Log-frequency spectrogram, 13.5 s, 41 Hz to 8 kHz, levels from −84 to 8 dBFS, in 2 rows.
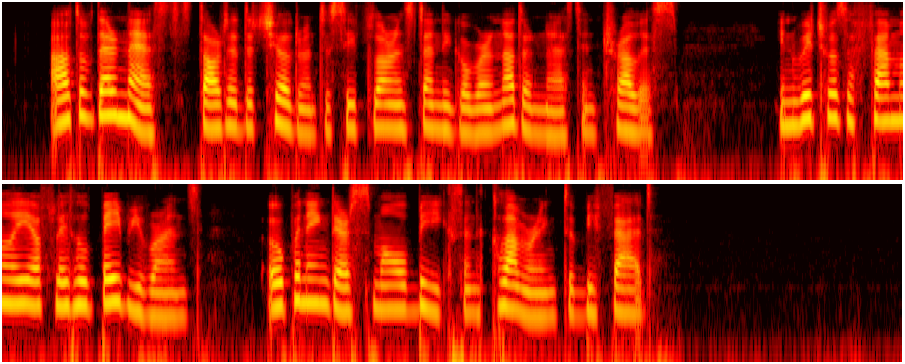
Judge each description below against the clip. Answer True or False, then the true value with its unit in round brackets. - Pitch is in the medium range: False (200 Hz)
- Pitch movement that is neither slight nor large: True (4.3 semitones)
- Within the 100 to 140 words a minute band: False (155 wpm)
